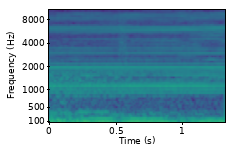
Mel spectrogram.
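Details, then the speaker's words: Senior cordless hair clipper running on low with a loud buzz and harsh rattle because the blade is adjusted very close for a tight shave and touches the comb; the noise drops when the lever is raised. "a gente acaba regulando deixando ela bem nele para ter aquele corte raspadinho com isso ela fica tocando no pente tocando aqui nesse frente esse barulho fica pior"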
